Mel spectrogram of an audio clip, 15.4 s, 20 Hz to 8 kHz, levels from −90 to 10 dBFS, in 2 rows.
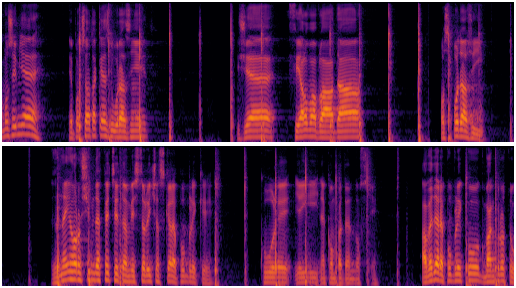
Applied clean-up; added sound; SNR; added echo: neural mask model RNNoise.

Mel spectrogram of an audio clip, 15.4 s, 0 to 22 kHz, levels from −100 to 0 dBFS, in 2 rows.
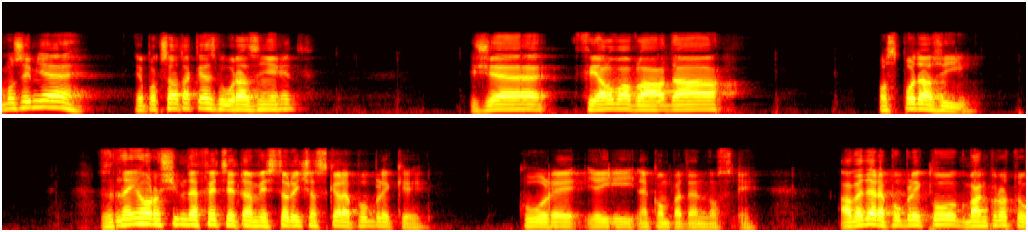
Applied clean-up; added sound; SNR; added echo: neural mask model DeepFilterNet 3.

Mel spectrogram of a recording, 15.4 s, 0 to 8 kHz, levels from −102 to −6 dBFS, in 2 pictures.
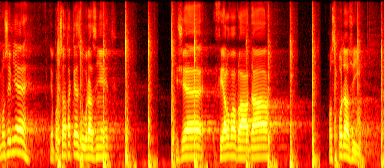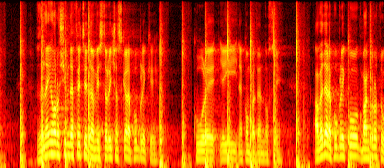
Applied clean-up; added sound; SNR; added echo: none; Walk, footsteps; 8 dB; none.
